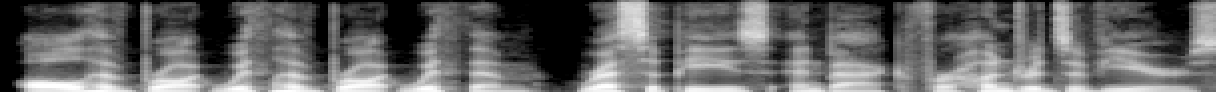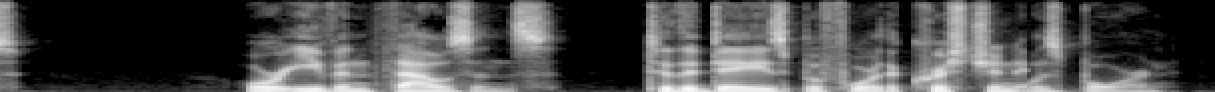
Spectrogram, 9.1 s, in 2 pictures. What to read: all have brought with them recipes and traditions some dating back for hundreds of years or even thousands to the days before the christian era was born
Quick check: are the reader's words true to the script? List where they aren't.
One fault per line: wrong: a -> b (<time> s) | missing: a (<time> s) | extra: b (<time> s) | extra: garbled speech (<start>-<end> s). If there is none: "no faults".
extra: have brought with (1.0 s)
missing: traditions some dating (3.1 s)
missing: era (8.4 s)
